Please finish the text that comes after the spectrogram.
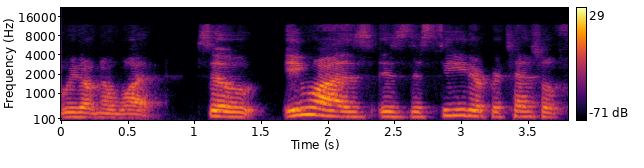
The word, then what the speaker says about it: Ingwaz: But we have Ingwaz. Ingwaz. The accent is always on the first syllable with the elder food art runes.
